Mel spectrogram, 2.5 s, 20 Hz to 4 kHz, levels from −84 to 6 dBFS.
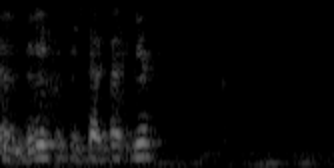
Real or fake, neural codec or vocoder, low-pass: fake; codec, 44.1 kHz, 2.6 kbps, SNAC; 3.6 kHz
